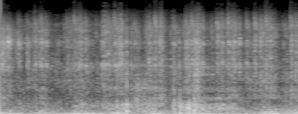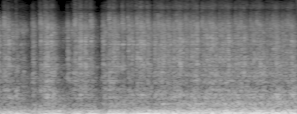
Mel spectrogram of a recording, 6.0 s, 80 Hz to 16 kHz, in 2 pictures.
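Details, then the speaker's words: 1979 Chevy K10 cold start below freezing, hood open: deep, lumpy cold idle that stumbles and rises after throttle blips to clear it out; engine loading up because the choke is not set. "clear it out because it's loading up now when you're trying to listen to see if the trucks loading up and that blower motor is making all those noises i had to open the door"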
